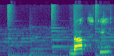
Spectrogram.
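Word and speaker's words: Natsuki: Nutski. that's deep. So it's Yeah. like what I was told is it's like you're saying the end of the word cats.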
